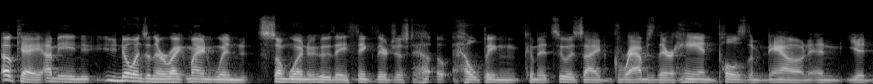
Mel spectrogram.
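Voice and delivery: ordinary talk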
